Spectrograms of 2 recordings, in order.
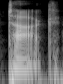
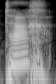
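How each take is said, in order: First: It is said in the standard way, ending in K. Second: It is said in a regional way, without final K. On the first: "a pronúncia padrão é Tag" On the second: "essa pronúncia tar é uma pronúncia regional"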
